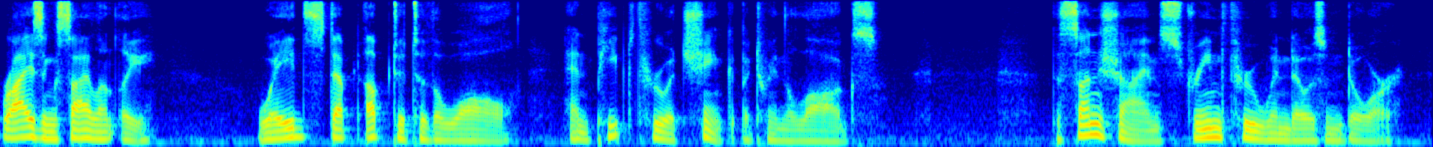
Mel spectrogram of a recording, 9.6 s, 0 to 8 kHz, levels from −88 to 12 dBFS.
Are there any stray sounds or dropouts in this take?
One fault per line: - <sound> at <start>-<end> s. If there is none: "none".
none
